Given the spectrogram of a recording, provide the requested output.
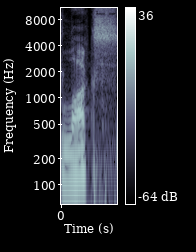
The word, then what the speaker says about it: Loucks: I don't know him very well, so my I want to say it's Lux, Loucks. It's Loucks. Yes, yeah.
